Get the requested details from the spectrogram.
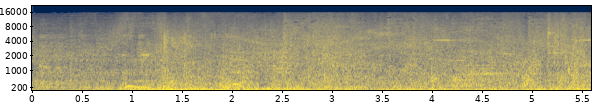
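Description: Magic spells blast and crackle in a fast fight.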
